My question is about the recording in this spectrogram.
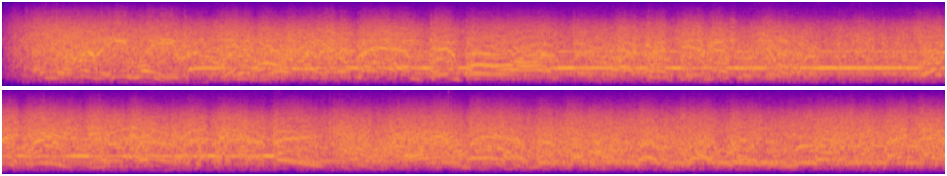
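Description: CB radio receiver audio from a crowded channel with the band open to distant stations: steady static with garbled, overlapping sideband voices and warbling whistles. A steady whistle of an off-frequency carrier holds for several seconds, then a lower one sounds near the end.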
